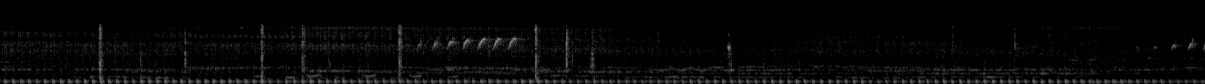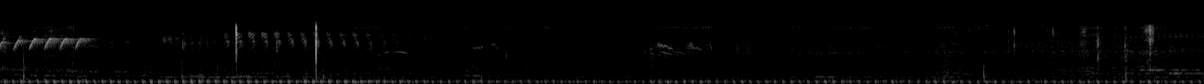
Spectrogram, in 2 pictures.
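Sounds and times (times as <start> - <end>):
birds calling: 0.0 - 24.0
low pulsing engine hum: 0.0 - 24.0
sharp clicks: 0.9 - 6.1, 13.8 - 15.6.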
